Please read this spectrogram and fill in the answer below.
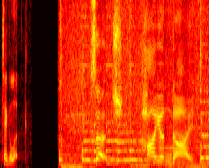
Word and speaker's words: Hyundai: anyway it turns out a lot of people have been saying it wrong and the company launched an ad telling people to get it right take a look search Hyundai you have arrived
